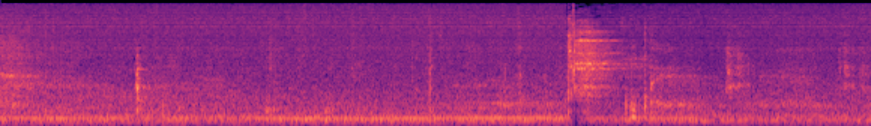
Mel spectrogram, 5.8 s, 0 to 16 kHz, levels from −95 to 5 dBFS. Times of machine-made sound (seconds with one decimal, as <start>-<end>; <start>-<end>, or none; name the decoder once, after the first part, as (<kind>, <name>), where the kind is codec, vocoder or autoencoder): 0.0-5.8 (vocoder, BigVGAN v2)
